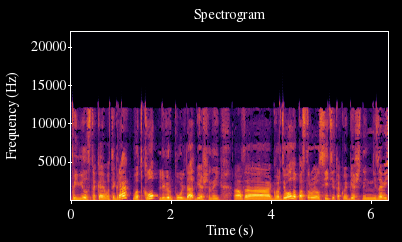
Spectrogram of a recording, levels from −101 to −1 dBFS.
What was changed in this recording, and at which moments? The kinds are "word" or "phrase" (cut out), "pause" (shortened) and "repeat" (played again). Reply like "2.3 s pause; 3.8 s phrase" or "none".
1.2 s pause; 1.7 s word; 2.5 s word; 3.4 s word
